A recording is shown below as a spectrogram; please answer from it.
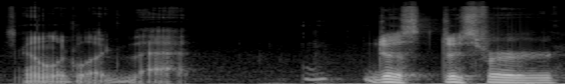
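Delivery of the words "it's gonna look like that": whispering. Real, not acted. Murmurs while drawing.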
